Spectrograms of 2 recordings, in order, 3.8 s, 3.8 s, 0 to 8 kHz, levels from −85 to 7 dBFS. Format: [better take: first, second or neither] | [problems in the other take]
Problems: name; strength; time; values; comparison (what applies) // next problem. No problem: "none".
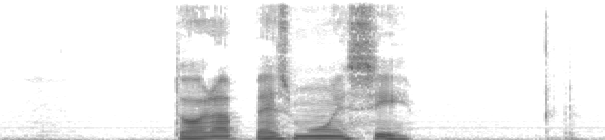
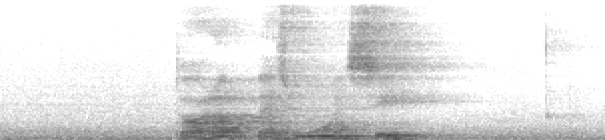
first | background sound (Waves, surf); 14 dB below the speech // room echo; dies away in 1 s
